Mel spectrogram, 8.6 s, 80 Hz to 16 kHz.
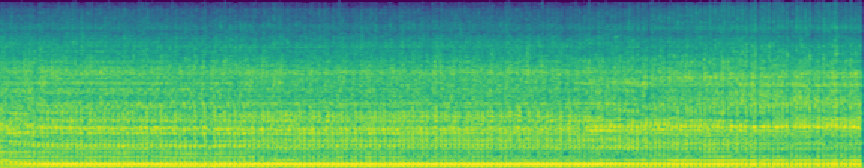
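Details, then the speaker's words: Evinrude V4 crossflow outboard, warm, with a low, even burble and no missing strokes; smooth idle after worn throttle cam follower roller replaced and link-and-sync done, timing about 6° BTDC; no exhaust back pressure during the test. "Yeah, it sounds way better right now. You can hear how smooth it is now. It's not choppy at all."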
